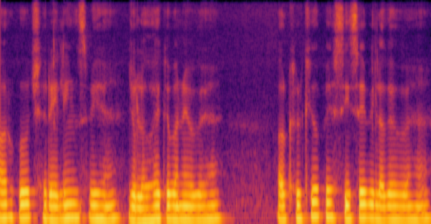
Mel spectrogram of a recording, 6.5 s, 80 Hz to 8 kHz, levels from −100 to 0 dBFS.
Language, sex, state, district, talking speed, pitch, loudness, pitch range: Hindi, male, Maharashtra, Chandrapur, 175 wpm, 130 Hz, -14 LUFS, 125-135 Hz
